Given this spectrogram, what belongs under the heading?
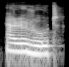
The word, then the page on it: arrowroot: Indian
